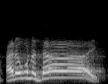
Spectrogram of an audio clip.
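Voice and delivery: high, loud panicked cry; panicked ego. Pretend. Ego voiced in panic, pleading not to die. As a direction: blurt it out like the ego terrified of dying.

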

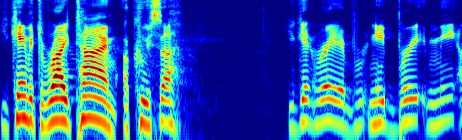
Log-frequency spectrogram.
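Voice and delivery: loud announcer welcome; loud, dramatic greeting; dramatic announcement. Acted. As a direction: boom it out like a trailer voice. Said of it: "gonna make this dramatic".

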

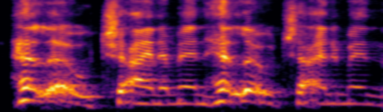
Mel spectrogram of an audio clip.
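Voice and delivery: high singsong Southern greeting; Carl Killingsworth. Retold or imitated. Southern man greets restaurant waiters, imitated high Southern accent. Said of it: "that's how Carl talked".

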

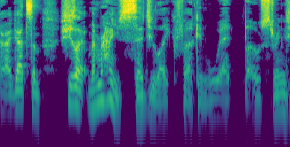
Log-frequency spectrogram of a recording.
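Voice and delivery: low, hushed seductive murmur; soft and low, playing at seduction; mock seduction. Acted seduction with candles and jazz.

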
